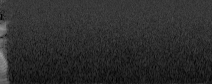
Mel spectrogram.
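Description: A spoken word ends right at the start, then only a steady, even hiss with nothing else in it: the noise floor of a recording made on a headset microphone.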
